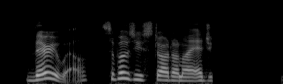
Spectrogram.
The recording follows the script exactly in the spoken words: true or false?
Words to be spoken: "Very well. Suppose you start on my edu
true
